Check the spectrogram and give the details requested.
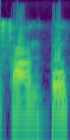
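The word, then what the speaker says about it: Tsangpo: Gas silent होता है सांगपो।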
